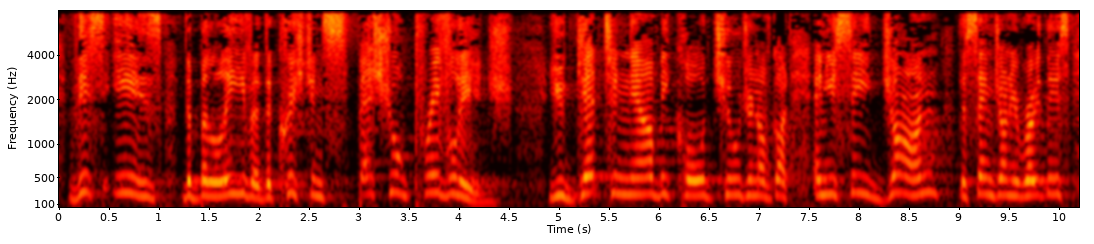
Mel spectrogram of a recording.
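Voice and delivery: loud, impassioned pulpit delivery; forceful preaching. Real, not acted. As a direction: drive the point home to the congregation.

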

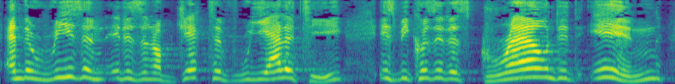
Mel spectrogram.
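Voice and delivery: loud, high preaching with big emphasis; full-force preaching. Acted. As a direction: preach it out to the congregation, forceful and rising.

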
